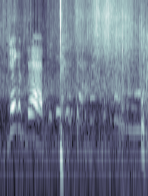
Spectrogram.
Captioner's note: baby laughing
